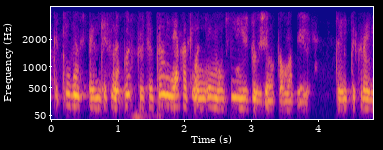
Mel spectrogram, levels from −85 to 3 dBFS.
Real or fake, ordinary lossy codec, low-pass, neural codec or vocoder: fake; AAC, 32 kbps; 3.6 kHz; codec, 24 kHz, 1.5 kbps, HILCodec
